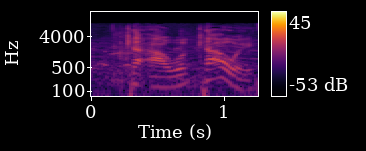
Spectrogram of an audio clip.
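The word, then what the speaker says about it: Kaukaui: If you ever been to Hawaii, you have to pronounce every vowel of a person's last name. For example, this is spelled K A U K A UI. Kaokawi.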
